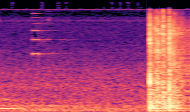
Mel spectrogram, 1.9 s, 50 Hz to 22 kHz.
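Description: A quiet stretch with a faint tone, then at the end a sharp mechanical clatter of a camera shutter firing on a 2-second interval timer release, close and loud.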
